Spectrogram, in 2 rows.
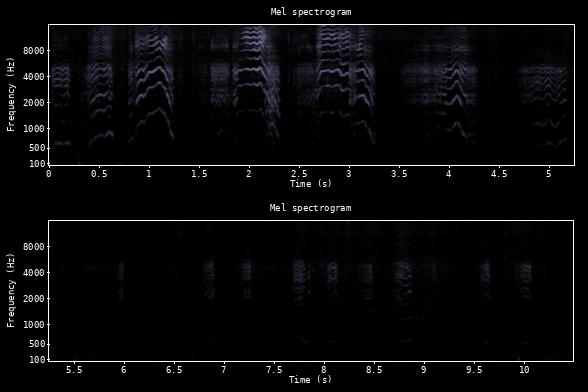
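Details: Loud bursts of shrill, wavering squeals from 14-day-old ferret kits come for about five seconds, then fade to softer, scattered whimpers and thin chirps against a quiet background hum.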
